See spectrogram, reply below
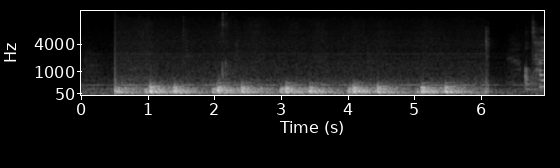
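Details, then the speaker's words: Regular low heartbeats near 60/min with an extra soft thump late in diastole just before each S1: an S4 gallop, suggesting a stiff ventricle, teaching recording contrasted with S3. "So how are you going to tell them apart? Well, the reality is it's pretty hard. But just remember that an S3 is very early in diastole, and the S4 is very late."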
